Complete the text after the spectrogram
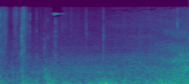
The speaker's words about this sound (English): I did that today, right? Garbage truck, about to cut over. Yo, I did that today. I almost got hit by a garbage truck.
